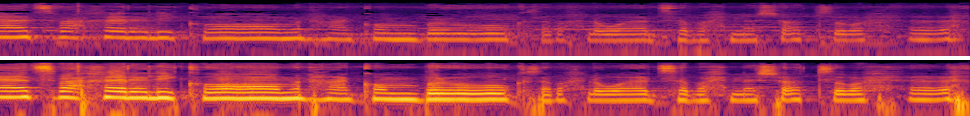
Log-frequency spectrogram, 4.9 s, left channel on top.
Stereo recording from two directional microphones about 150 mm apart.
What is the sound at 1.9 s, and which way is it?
Speech, 50° right (ahead or behind).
